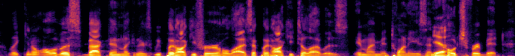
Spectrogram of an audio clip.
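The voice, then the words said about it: Canadian accent. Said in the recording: “We can tell by the accent ... that you're not from here. You are originally from Canada? ... From Winnipeg.”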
